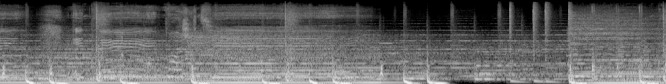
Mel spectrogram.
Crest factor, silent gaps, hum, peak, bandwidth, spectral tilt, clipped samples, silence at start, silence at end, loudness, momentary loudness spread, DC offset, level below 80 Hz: 10 dB; none; none; 0 dBFS; 19.5 kHz; -5.5 dB/octave; under 0.1%; 0 s; 0 s; -13 LUFS; 8 LU; under 0.1%; -14 dBFS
